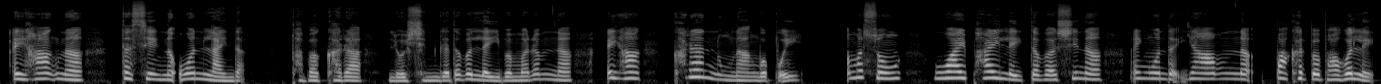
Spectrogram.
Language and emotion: Manipuri, fearful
